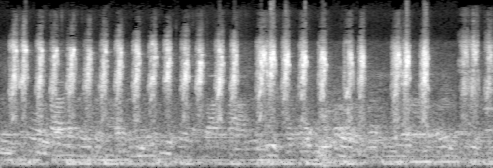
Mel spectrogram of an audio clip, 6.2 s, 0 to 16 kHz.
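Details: Streak-eared Bulbul nestling, 13 days old, recorded in Ubon Ratchathani, Thailand, 15 April 2023, delivers an insistent, even series of high squeaky notes at about four per second.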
